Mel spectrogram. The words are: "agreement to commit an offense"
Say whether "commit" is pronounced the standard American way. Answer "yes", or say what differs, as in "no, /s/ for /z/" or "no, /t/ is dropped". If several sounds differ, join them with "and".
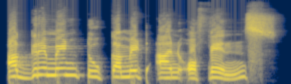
yes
